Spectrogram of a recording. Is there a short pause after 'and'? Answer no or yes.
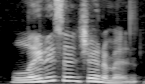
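no. 'And' runs straight into the next word. "빠르게 아주 발음하는 경우죠 ... 바로 뒤에 오는 단어의 발음을 바로 이어서 합니다"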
